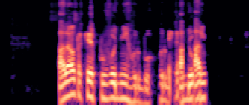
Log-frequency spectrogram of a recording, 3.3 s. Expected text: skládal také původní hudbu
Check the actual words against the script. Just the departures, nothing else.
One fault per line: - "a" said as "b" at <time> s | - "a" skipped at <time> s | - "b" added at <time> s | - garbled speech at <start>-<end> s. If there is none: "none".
- garbled speech at 2.1-2.8 s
